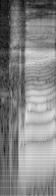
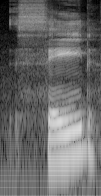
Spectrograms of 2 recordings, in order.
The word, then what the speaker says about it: Sade: Shade says Sade, like the sing.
